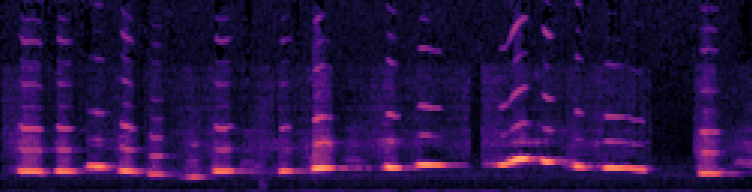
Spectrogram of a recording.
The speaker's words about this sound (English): returning to his duties, whilst whistling softly to himself and stepping in time to the tune.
